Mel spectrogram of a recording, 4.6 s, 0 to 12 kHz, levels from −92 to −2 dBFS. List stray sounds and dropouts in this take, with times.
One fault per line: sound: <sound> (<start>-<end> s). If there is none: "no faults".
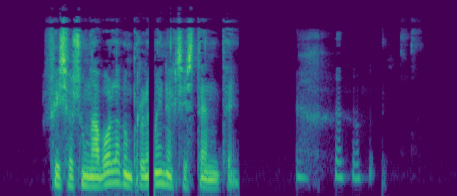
sound: dropout (1.5-1.6 s)
sound: laugh (3.0-3.8 s)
